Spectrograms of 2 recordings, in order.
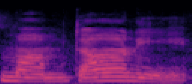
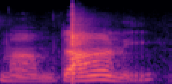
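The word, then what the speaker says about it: Mamdani: Mom Donnie. Mom Donnie. But like one of the name is Mom Donnie. Yeah. M A M D A N I. The name is M Donnie.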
